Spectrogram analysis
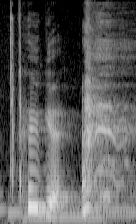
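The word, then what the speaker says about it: hygge: par le concept le plus connu qui s'appelle Hugues j'ai vraiment regardé la prononciation de tous les concepts par des locaux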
